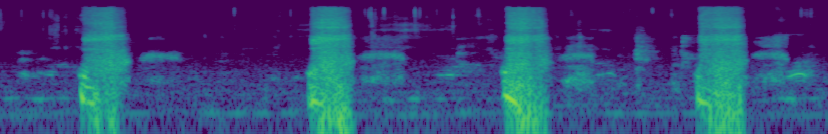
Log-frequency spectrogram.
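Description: A weightlifter's forceful breaths during barbell bench-press reps: four sharp, hissing exhalations, each with a short falling grunt, one about every two seconds, with quieter breathing between.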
